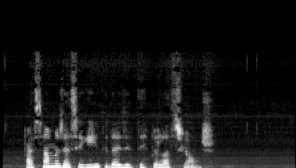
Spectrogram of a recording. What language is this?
Galician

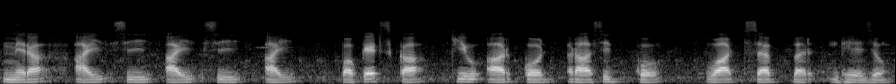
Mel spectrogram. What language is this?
Urdu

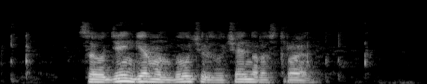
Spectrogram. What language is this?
Russian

